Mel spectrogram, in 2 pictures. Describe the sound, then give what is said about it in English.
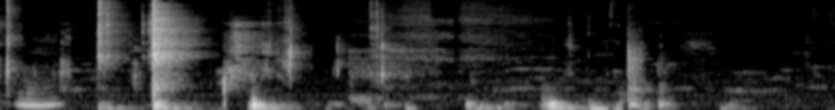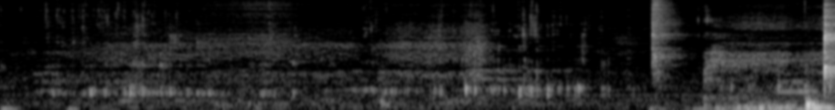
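A sharp metallic crack and pop of a lager beer can tab opening, followed by a soft, quiet fizz, with a man talking before and after. “Well, I'm going to crack mine now.”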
